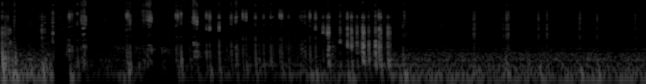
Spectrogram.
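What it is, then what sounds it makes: Clear plastic phone case. Long nails tap and scratch the back and rim of an empty amber-tinted clear plastic phone case lying on a woven rug. A rapid run of bright, sharp clicks and crunchy scrapes builds over the first four seconds, then settles into a quieter, steady scratching texture.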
